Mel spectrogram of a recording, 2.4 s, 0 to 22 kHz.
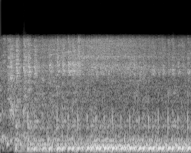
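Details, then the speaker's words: Neglected 2001 Harley-Davidson Road King, which earlier wouldn't idle and backfired, after new plugs, air filter, 93-octane fuel and B12 cleaner, warming up: deep, steady V-twin rumble with no popping or misfire. It now runs healthy. "guys this thing runs way better now so much better oh thank God engine sounds healthy"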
